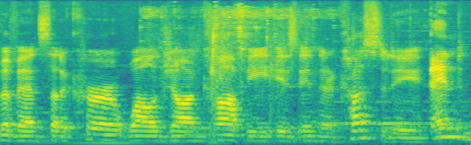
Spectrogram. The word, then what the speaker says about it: Coffey: Michael Clarke Duncan's character, John Coffey, just like the beverage, only not spelled the same.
